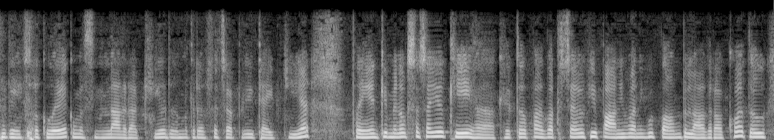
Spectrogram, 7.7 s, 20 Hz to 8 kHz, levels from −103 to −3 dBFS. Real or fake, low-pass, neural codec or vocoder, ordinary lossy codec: fake; 7.2 kHz; codec, 16 kHz, 1.1 kbps, Voila-Tokenizer; none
